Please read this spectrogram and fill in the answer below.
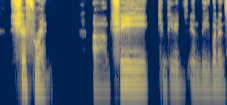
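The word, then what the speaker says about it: Shiffrin: But another skiing highlight was Michaela Schifrin. No, Schiff. I keep mispronouncing her name. Schifrin.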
